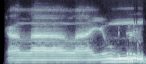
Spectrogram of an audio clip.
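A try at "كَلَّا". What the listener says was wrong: Tekan Pak, ada tasdid. Kalla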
